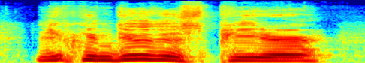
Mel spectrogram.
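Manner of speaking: yelled encouragement; high, loud rallying cry; Superman. Acted. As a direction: urge a struggling friend on from afar. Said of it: "as he yells".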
